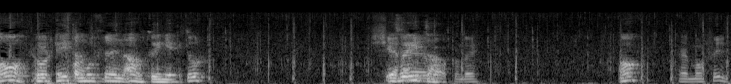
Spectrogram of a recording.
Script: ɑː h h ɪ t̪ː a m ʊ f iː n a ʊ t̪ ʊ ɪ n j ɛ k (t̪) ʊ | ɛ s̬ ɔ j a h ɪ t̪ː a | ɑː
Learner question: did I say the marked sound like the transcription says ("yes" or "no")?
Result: yes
